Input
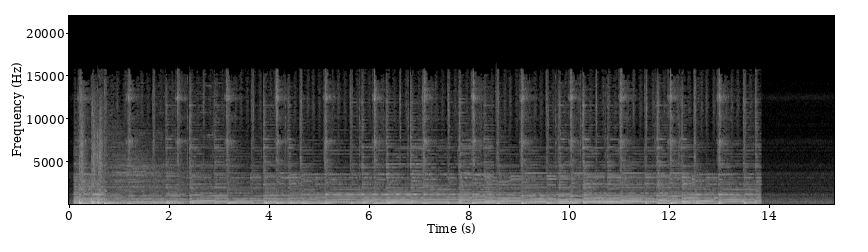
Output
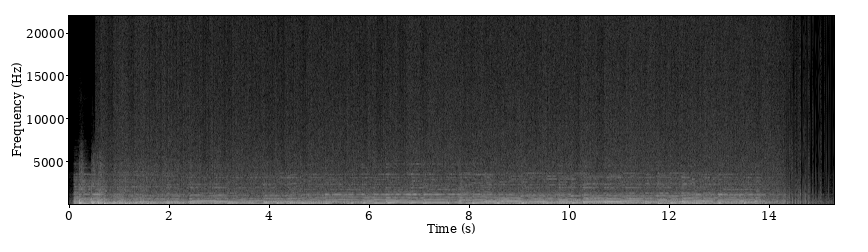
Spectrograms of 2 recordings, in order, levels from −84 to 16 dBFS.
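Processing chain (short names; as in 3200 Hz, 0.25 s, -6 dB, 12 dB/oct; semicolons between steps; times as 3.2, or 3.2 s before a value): air absorption 260 m; lo-fi delay 0.427 s, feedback 80%, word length 5-bit, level -5 dB; gain -6 dB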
